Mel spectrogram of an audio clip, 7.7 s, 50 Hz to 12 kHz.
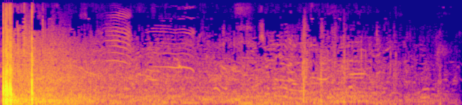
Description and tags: fireworks impact9
Various explosion sounds recorded during a bastille day pyrotechnic show in Britanny. Blasts, sparkles and crowd reactions. Recorded with an h2n in M/S stereo mode.
blasts, bombs, crowd, display-pyrotechnics, explosions, explosives, field-recording, fireworks, pyrotechnics, show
